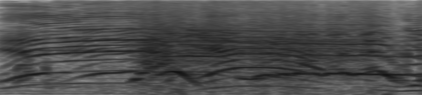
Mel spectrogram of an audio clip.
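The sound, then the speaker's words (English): A loud crowd in a packed room screams and cheers together, many voices overlapping in rising and falling shrieks that fill the whole two seconds without a break. “I love the sound of, like, what? Screaming?”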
